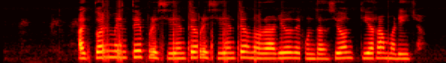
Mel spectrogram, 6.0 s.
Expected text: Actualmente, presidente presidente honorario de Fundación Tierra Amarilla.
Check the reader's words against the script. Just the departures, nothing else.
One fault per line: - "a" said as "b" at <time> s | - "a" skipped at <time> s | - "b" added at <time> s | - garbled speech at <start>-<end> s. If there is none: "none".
none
